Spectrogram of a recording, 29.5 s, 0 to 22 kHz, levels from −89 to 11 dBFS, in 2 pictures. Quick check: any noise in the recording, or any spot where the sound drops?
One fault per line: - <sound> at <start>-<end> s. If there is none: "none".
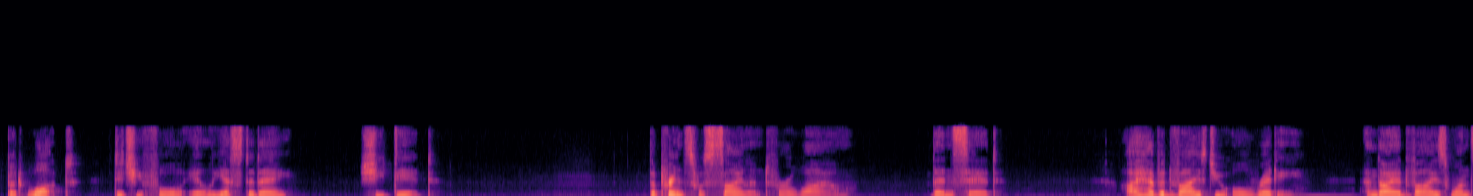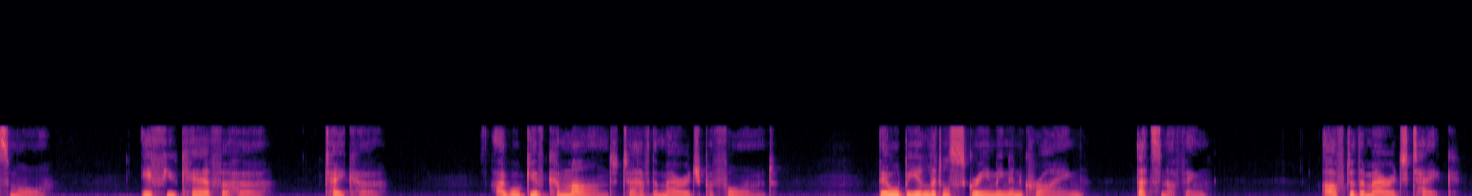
none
